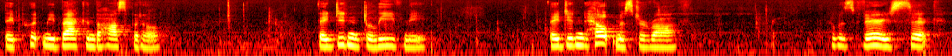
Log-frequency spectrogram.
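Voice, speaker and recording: A woman's voice: medium pitch, level tone, slow, pauses often, a little mellow, a little hiss or hum, lightly acted. An actress playing an obsessed, frantic woman hospital patient who tells her strange story in a radio play, intense and theatrical. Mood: haunted, insistent. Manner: intense, haunted, urgent, theatrical. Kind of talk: radio play acting, first-person dramatic narration.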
